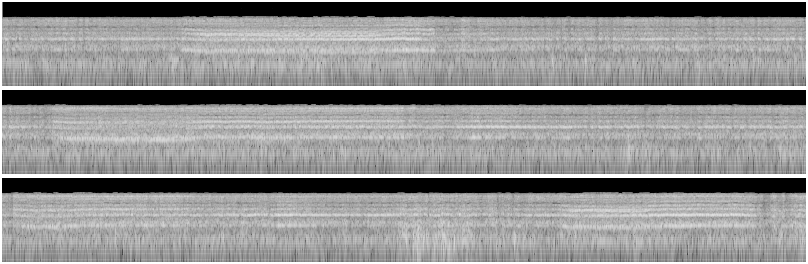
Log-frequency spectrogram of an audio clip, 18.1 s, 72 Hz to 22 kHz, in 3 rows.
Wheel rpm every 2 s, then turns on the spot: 230, 220, 230, 220, 230, 230, 230, 230, 230.
none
